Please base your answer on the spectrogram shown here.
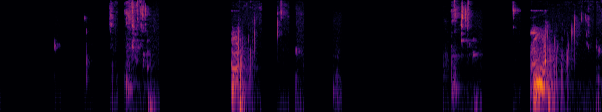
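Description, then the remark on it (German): A person imitates another person drinking water, making loud, wet gulping sounds close to the microphone: a series of squishy, plopping swallow sounds in irregular bursts, ending with one especially loud gulp. “Der schluckt unglaublich laut.”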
